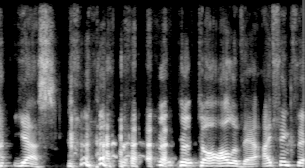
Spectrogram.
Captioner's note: both laughs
